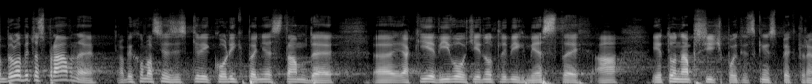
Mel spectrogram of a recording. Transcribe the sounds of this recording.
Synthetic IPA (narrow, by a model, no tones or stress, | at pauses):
bɪlo̞bɪt̪o̞spɾaːvnɛː | ʔabɪxomvlast̪ɲɛzɪscɪlɪko̞lɪkpɛɲɛst̪amdɛ | jakiːjɛviːvojfjɛdno̞t̪lɪviːxmɲɛst̪ɛxʔa | jɛt̪o̞napr̝̥iːt͡ʃpo̞lɪt̪ɪt͡skiːmspɛk̚t̪ɾɛ̰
